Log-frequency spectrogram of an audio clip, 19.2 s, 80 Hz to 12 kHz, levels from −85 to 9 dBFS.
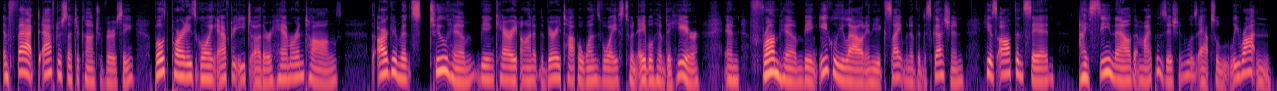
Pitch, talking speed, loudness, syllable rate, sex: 160 Hz, 185 wpm, -21 LUFS, 5.3 syllables/s, female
